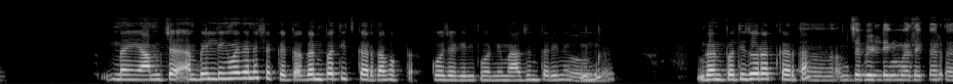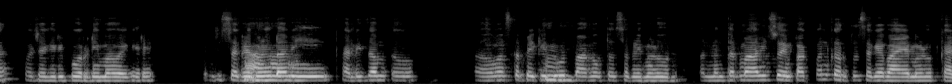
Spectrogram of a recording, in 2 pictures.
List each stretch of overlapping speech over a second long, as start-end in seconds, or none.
none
